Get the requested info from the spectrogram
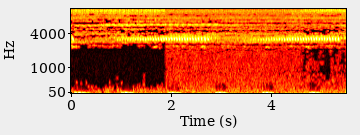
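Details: Rural night insects with crickets, a bright pulsed trill ending after about two seconds, a pause, then another trill starting, all over a thick, sustained high insect drone.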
